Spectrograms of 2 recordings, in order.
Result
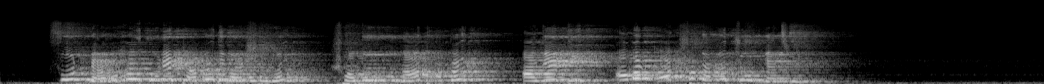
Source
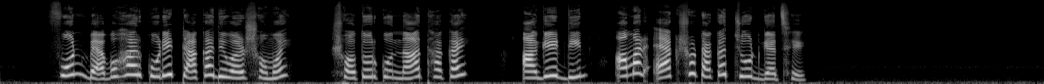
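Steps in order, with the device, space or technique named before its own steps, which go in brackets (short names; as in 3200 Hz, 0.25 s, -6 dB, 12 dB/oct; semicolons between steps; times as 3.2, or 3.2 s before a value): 3.53–4.07 doubler 37 ms -2 dB; monster voice (pitch shift -10.5 st; formant shift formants -6 st; low shelf 140 Hz +7.5 dB; reverb RT60 1.3 s, pre-delay 70 ms, DRR 0.5 dB); gain -2 dB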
